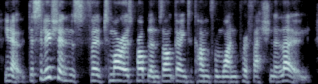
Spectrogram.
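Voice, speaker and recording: A woman speaking fluently and articulately as a risk management specialist in a casual conversation, often checking in with a quick "right?". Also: medium pitch, darkish tone.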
